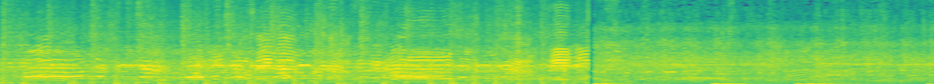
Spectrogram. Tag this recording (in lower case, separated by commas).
people marching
